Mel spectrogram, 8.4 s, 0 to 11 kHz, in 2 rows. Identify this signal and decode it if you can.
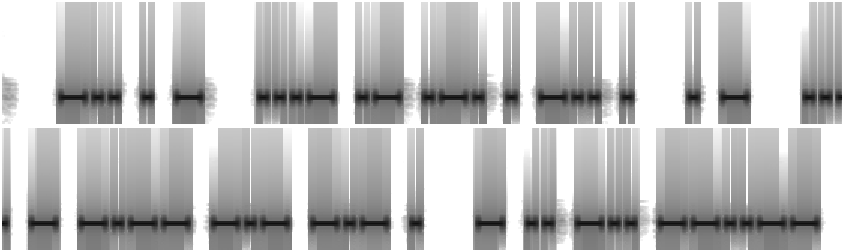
Morse code, heard as a keyed tone, about 29 wpm, 600 Hz. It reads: DET VAREDE ET STYKKE TID,
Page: CW med Gnister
